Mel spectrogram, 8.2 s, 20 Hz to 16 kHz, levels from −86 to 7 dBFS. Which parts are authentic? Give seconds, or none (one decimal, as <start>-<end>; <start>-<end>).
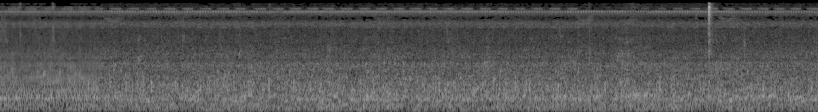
1.0-8.2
